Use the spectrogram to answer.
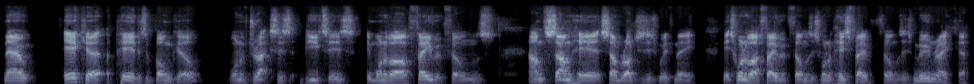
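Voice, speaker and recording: A man's voice: lowish voice, moderate pace, fairly bright tone. A man in his thirties hosting a podcast interview on a video call, eager, often repeating words and laughing between lines. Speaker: podcast host.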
